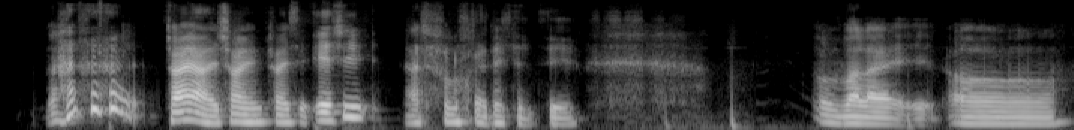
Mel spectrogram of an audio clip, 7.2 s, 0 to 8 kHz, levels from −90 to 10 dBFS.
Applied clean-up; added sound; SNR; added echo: neural mask model DeepFilterNet 3.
